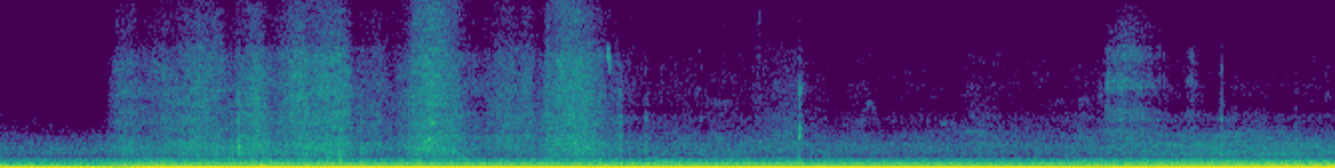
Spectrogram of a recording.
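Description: Car engine and road noise heard from inside the cabin as the car moves off slowly: a steady low sound with a brief dip about a second in.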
